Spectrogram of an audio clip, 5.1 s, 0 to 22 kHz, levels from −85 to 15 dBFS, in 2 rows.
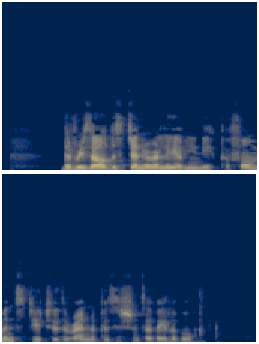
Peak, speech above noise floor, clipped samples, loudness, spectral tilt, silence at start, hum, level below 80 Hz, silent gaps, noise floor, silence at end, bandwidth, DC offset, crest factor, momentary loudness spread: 0 dBFS; 43 dB; under 0.1%; -19 LUFS; -3 dB/octave; 0.6 s; none; -76 dBFS; none; -64 dBFS; 0.65 s; 7.6 kHz; under 0.1%; 22 dB; 19 LU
